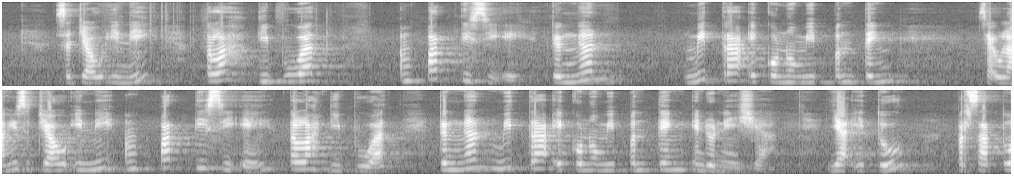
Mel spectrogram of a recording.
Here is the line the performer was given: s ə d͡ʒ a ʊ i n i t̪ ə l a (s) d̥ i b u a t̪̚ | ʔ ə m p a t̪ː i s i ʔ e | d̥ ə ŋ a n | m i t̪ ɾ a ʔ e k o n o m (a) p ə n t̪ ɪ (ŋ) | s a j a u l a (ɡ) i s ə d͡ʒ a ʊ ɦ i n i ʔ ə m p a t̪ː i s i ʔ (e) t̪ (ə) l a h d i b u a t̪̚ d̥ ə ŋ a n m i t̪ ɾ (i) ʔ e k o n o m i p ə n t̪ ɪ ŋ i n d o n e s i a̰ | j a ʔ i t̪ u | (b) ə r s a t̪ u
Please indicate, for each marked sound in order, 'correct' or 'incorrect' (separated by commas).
incorrect, incorrect, correct, incorrect, correct, correct, incorrect, incorrect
